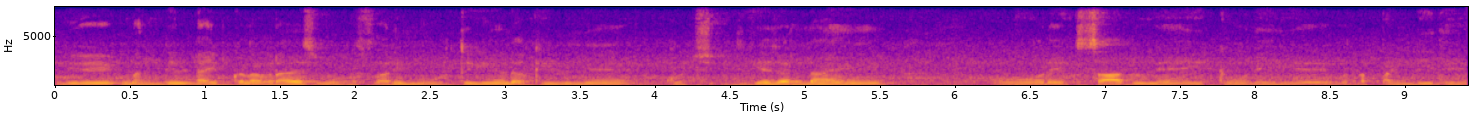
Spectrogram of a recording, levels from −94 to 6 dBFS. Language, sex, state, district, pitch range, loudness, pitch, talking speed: Hindi, male, Bihar, Samastipur, 105-115 Hz, -23 LUFS, 110 Hz, 190 wpm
